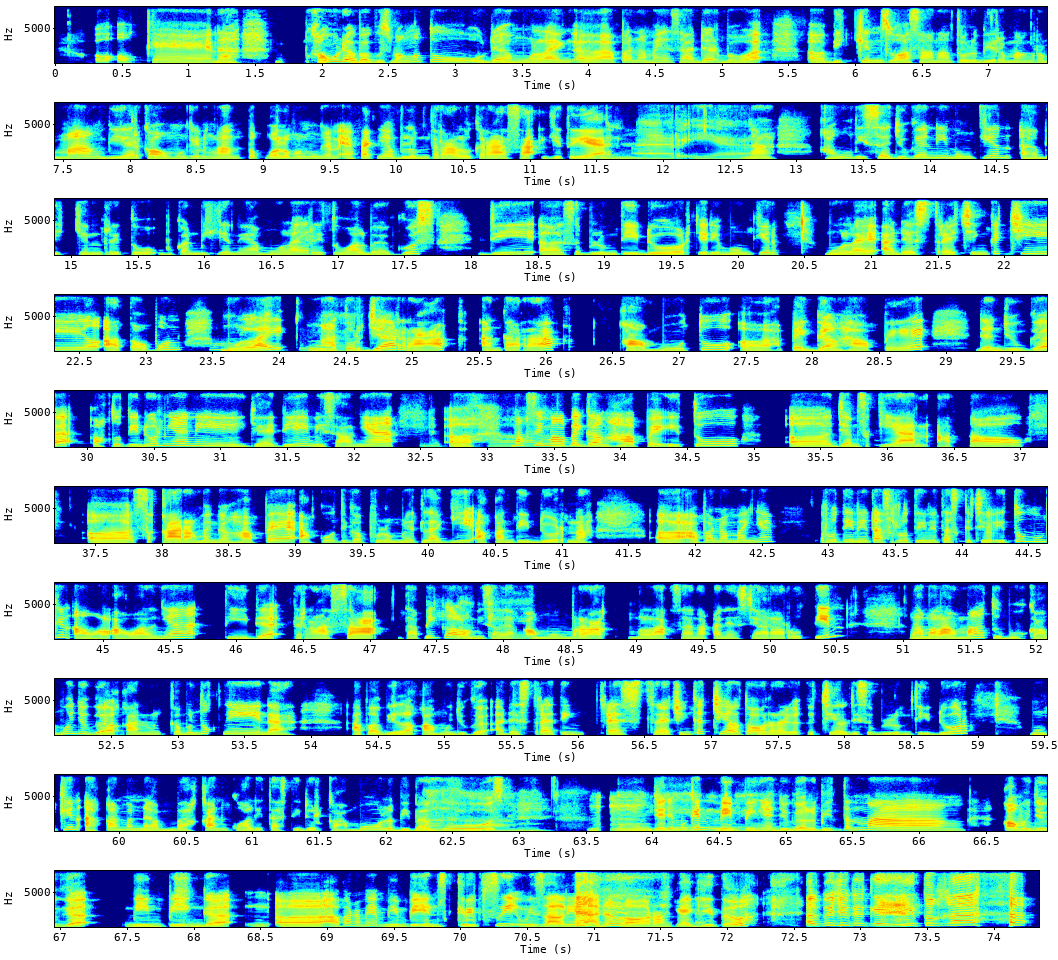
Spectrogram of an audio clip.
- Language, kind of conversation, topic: Indonesian, advice, Apakah Anda sulit tidur karena mengonsumsi kafein atau alkohol pada sore hari?
- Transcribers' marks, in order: other background noise; in English: "stretching"; in English: "stretching"; background speech; chuckle; chuckle; chuckle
